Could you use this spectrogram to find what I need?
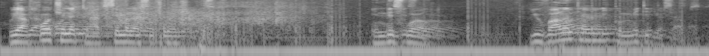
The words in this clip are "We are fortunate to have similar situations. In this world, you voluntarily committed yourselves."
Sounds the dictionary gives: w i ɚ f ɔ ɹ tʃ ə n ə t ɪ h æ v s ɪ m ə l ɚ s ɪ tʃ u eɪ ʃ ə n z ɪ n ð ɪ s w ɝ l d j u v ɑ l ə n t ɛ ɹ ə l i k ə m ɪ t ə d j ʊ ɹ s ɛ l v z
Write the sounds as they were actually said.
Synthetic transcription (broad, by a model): w i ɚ f ɔ ɹ tʃ ə n ə t ɪ h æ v s ɪ m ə l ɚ s ɪ tʃ u eɪ ʃ ə n z ɪ n ð ɪ s w ɝ l d j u v ɑ l ə n t ɛ ɹ ə l i k ə m ɪ t ə d j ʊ ɹ s ɛ l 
